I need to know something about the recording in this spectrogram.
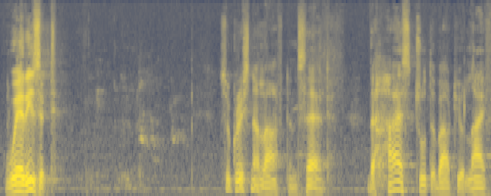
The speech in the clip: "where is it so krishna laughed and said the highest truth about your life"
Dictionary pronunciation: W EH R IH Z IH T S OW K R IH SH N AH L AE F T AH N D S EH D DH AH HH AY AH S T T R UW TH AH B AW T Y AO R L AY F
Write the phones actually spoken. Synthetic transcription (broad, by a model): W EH R IH Z IH T S OW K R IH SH N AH L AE F T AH N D S EH D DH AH HH AY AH S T T R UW T AH B AW T Y AO R L AY F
